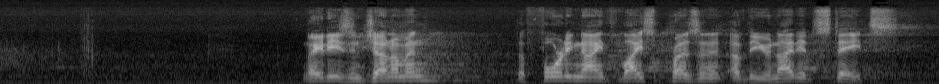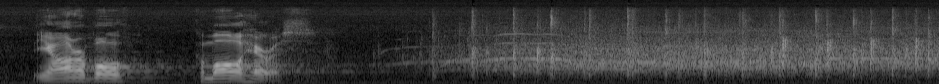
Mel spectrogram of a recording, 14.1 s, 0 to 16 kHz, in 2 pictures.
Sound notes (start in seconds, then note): 1.8 applause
